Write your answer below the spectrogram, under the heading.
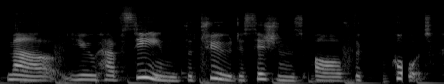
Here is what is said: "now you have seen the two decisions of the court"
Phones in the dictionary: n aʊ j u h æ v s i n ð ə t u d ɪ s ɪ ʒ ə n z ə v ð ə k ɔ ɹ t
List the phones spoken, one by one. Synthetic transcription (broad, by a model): n aʊ j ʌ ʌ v s i n ð ə t u d ɪ s ɪ ʒ ə n z ə v ð ə k ɔ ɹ t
